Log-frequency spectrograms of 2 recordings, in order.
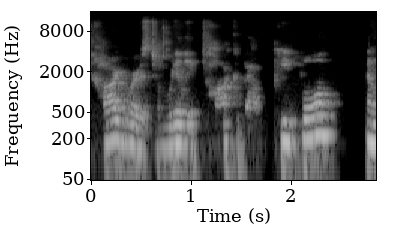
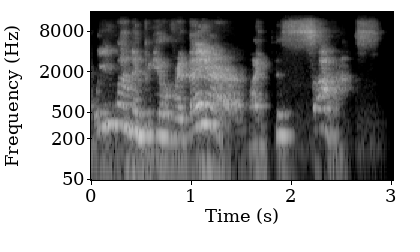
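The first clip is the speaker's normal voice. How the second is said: whiny complaint; 6 semitones higher, slower than usual. Retold or imitated. Jealous models on the other set.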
